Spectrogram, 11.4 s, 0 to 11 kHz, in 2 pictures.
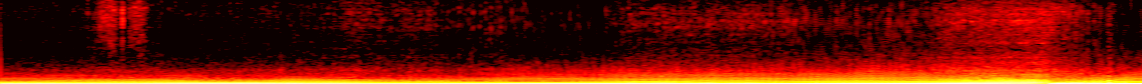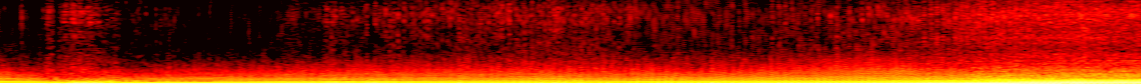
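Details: Nissan S13: deep exhaust drone rising and falling with the revs, the note stumbling and uneven in places; engine misfire.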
